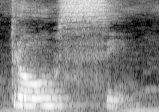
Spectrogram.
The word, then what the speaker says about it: trouxe: E ele vai ter o som de S duplo, né? Que é um pouquinho mais longo, como na palavra trouxe.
